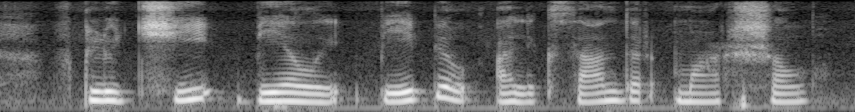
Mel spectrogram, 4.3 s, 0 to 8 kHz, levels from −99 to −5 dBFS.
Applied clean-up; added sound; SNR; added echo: none; none; none; none.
